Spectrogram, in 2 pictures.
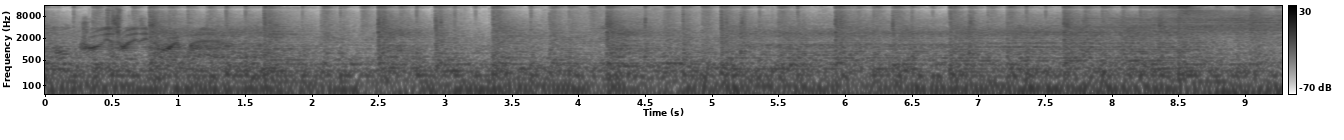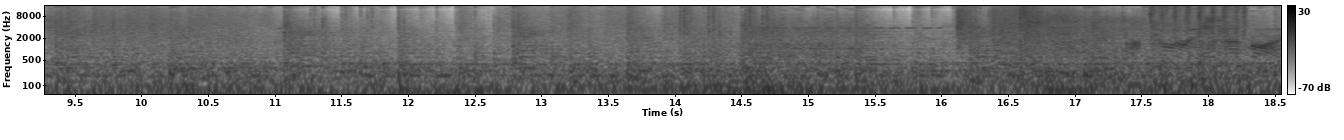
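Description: Continuous warship artillery and rocket fire in the naval combat game Modern Warships, a dense rumbling barrage of booms and blasts that runs throughout without pause.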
